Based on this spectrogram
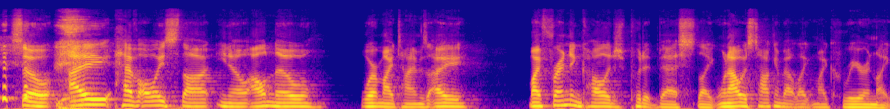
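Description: A man with an American accent and an unremarkable speaking voice talks at a fairly quick pace, with lively intonation and medium pitch, in a very clean recording with a silent background. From Florida, Nature Coast. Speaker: TV meteorologist. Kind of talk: casual chat.

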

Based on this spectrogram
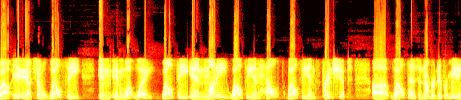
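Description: A man with an American accent speaks at a fairly slow pace in a plain, everyday voice. His medium pitch varies in an ordinary way, with very even loudness. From US Midwest, St. Louis, Missouri. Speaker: author and motivational speaker. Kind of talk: interview.

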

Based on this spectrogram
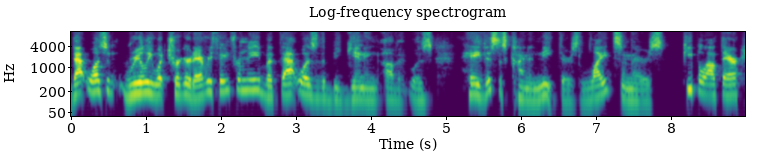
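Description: In an American accent, a man with a fairly high voice talks at a moderate pace, his pitch swinging very widely against a quiet background. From Pittsburgh, US. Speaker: playwright and screenwriter. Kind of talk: interview conversation. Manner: halting with fillers.

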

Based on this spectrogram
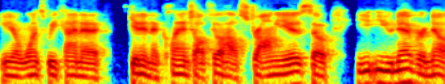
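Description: Over a silent background on a very clean recording, a man speaks at a fairly quick pace. His voice is fairly low in pitch with a bright, sharp tone and ordinary pitch variation. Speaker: professional MMA fighter. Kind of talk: interview. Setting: recorded interview.

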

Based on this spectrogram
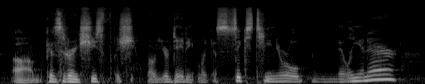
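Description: Over a silent background in a very clean recording, a man with an American accent talks at a fairly quick pace in a medium pitch, in an unremarkable speaking voice. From North Carolina. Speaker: social media cooking creator. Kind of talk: casual chat.

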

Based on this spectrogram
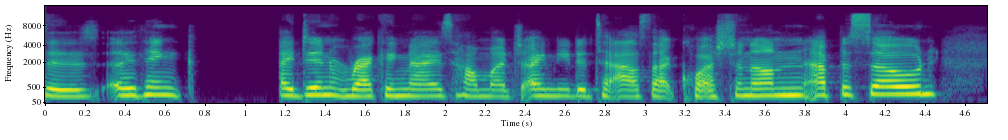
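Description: A woman's fairly high voice at a fairly quick pace, over a quiet background. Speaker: podcast host. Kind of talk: casual interview chat.

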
